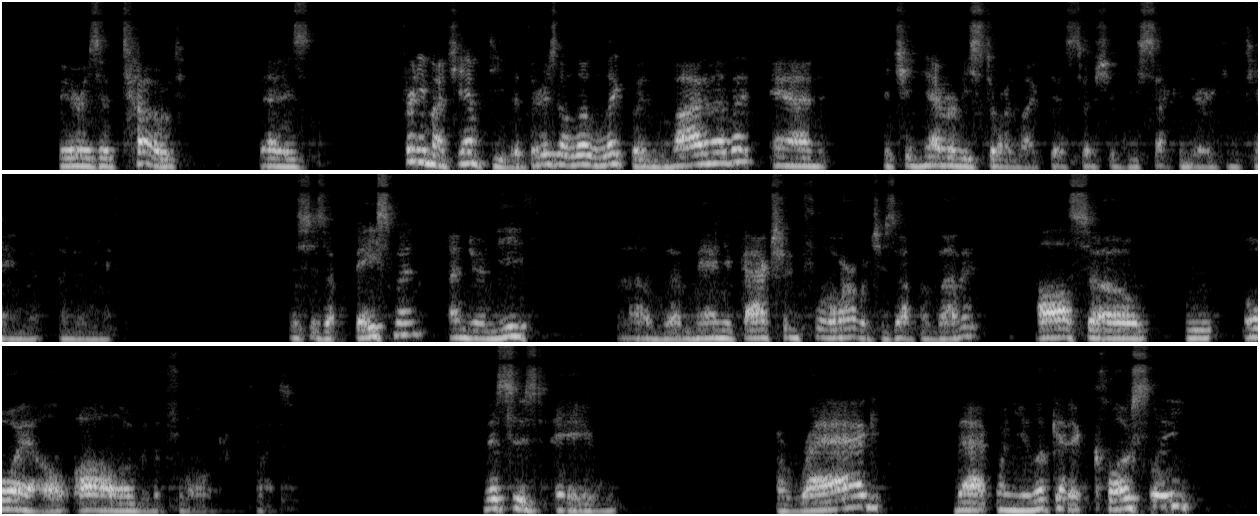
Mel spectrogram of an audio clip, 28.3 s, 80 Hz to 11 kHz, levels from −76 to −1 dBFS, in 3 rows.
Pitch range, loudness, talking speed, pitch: 145-185 Hz, -25 LUFS, 145 wpm, 155 Hz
